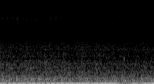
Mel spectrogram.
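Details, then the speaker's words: Maruti Suzuki SX4 petrol engine with low pickup and jerking while driving: low, lumpy idle with rpm rising and falling unevenly, one cylinder not firing due to a shorted ignition coil; engine misfire from shorted ignition coil. "इसकी RPM काटा activate और pickup नहीं है गाड़ी को RPM कम ज्यादा कम ज्यादा हो रहा है"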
